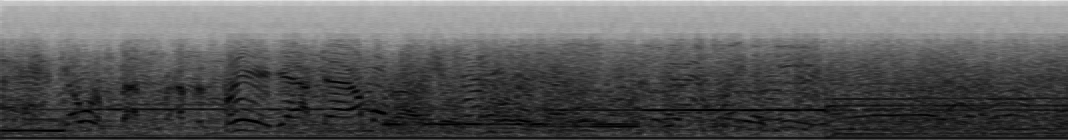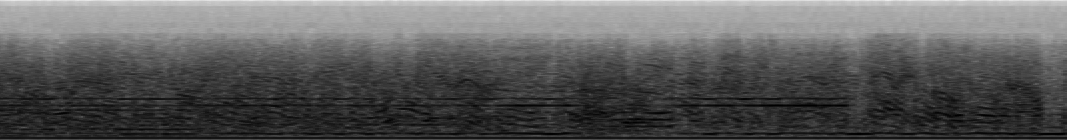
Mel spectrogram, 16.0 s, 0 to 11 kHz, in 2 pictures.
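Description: Received audio from a Yaesu FT-2000D HF transceiver on a crowded long-distance channel. Several stations are keying over one another, making garbled voices, steady heterodyne tones at different pitches that come and go, and warbling whistle-like tones, all over a low steady hum.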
